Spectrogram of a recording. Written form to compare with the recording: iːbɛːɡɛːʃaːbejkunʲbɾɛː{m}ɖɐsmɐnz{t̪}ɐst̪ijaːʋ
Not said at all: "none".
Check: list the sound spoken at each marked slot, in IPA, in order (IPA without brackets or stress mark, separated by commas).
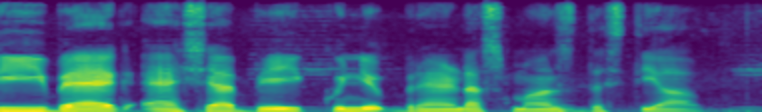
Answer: ɳ, d̪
